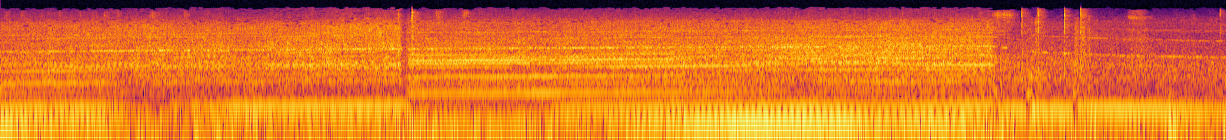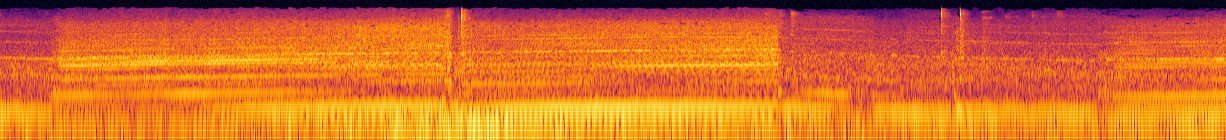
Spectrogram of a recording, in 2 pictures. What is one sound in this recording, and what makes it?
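A racing car engine roars steadily, its pitch climbing and dropping sharply with each gear change.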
